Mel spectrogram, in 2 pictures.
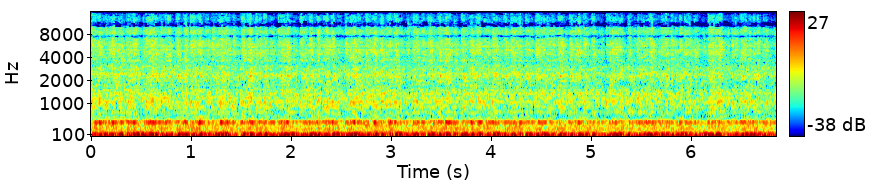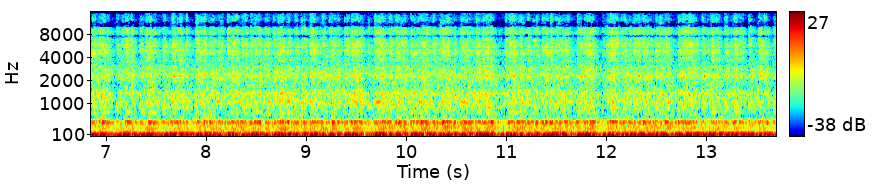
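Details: Drag race car that sat in its trailer for over two weeks, cranked with a few squirts of brake clean: a loud, deep, steady rumble with no stumbles or misses. It fired up and runs fine.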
